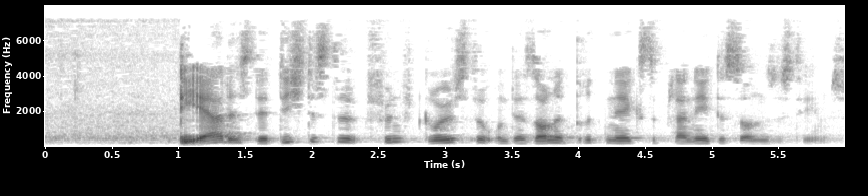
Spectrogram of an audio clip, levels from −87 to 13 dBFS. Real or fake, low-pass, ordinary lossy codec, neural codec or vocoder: real; 7.2 kHz; MP3, 32 kbps; none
